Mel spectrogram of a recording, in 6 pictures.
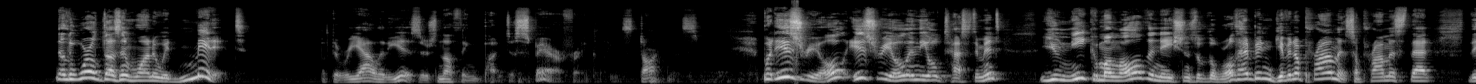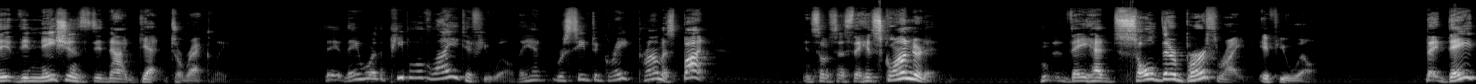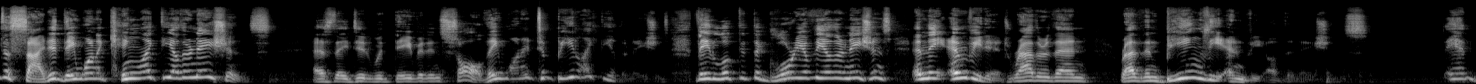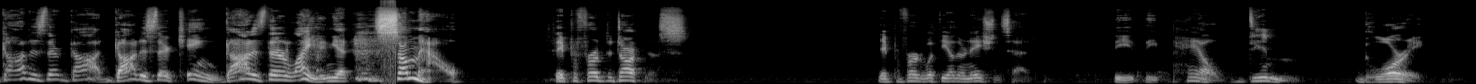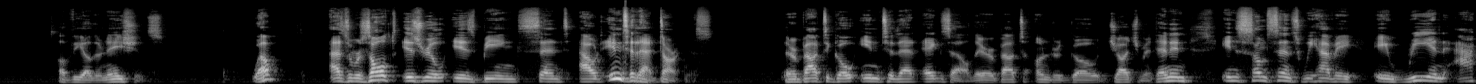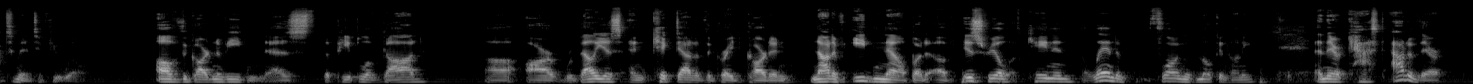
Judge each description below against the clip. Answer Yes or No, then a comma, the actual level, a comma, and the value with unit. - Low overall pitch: No, medium, 150 Hz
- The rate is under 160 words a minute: No, average, 165 wpm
